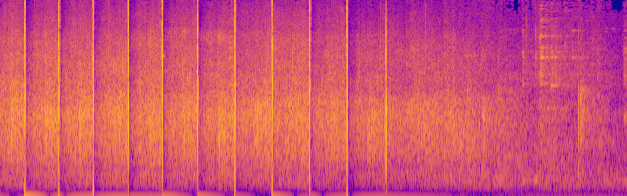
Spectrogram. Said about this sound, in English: I just want to have a round of applause for your leadership.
